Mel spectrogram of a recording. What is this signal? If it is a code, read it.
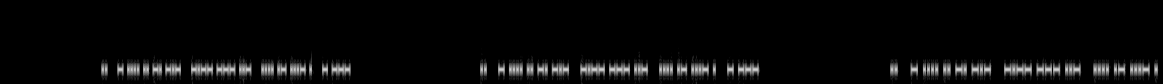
Morse code, heard as a keyed tone, about 62 wpm, 700 Hz. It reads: I THINK YOU HAVE TO I THINK YOU HAVE TO I THINK YOU HAVE
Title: Speed-Racing - Sets of 5 Words 50wpm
